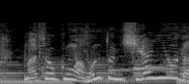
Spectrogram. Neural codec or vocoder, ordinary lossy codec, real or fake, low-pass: none; AAC, 48 kbps; real; 7.2 kHz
